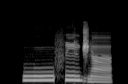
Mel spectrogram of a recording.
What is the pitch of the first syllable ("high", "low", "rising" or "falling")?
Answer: high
